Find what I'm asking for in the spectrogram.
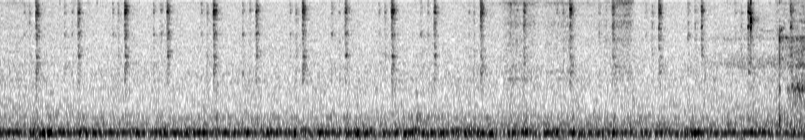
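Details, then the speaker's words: Seth Thomas clock movement in an antique Recording Devices Co. time recording lock: quiet even ticking about five beats a second over a low room hum; runs normally, though occasionally stops ticking for unknown reasons. "the clock is made by a company called Seth Thomas you may be able to hear it ticking right now"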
